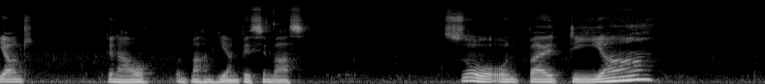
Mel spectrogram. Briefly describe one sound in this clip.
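A man speaks calmly and with animation into a close microphone.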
